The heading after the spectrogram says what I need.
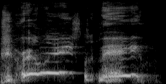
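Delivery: very high, hard, straining shout. Imagining Brent Spiner on the toilet, imitating Brent Spiner straining hard. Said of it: "I said that so hard I had to cough".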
